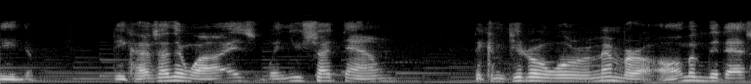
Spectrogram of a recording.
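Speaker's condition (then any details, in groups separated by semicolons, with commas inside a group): Cerebral palsy; stiff muscles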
